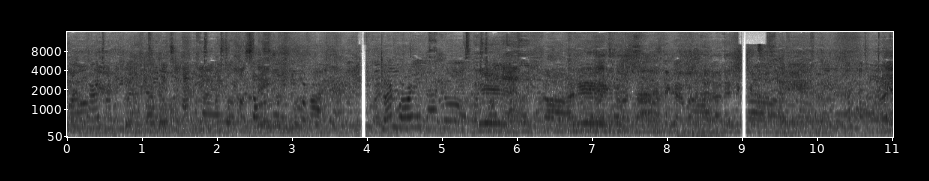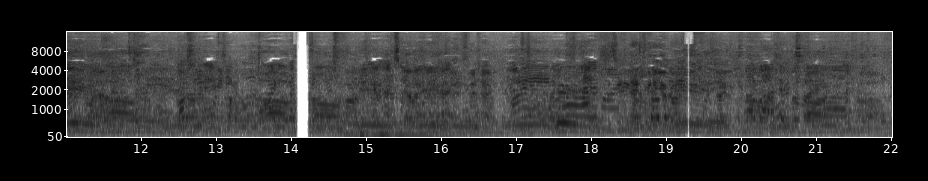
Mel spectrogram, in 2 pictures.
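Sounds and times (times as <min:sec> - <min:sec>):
overlapping chatter: 0:00.0 - 0:22.0.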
